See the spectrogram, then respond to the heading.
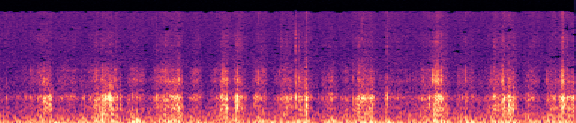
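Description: Long nails scratch along the centre part of a life-size plastic doll head with synthetic hair, using one hand or both. Dry, crisp scratching strokes repeat in a steady rhythm over a low, rumbling background at a fairly quiet, even level.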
